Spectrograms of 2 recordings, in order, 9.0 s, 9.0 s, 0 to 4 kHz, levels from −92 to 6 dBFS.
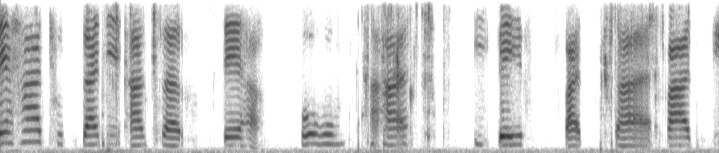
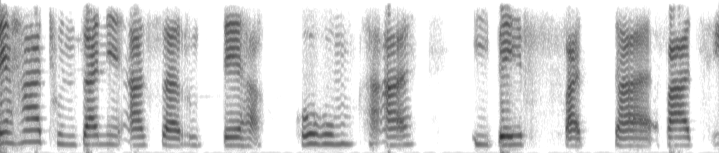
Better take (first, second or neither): second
